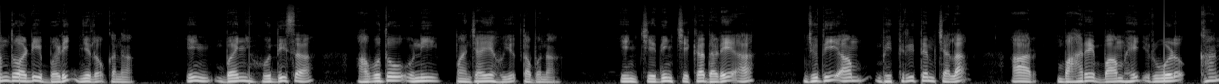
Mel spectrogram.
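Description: From 0.20 s to 11.64 s a short click recurs every 2.29 s, about seven in all. These are clock drift buffer slips, likely from two clocks several hundred ppm apart, so about 70 samples are dropped or repeated each time. A spectrogram shows evenly spaced thin broadband vertical lines, and the waveform shows abrupt steps.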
